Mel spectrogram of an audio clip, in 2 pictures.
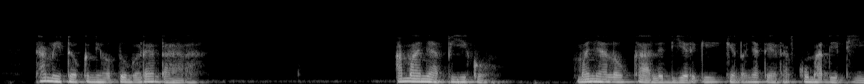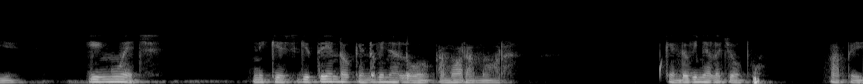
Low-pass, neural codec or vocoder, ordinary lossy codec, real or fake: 7.2 kHz; none; AAC, 16 kbps; real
